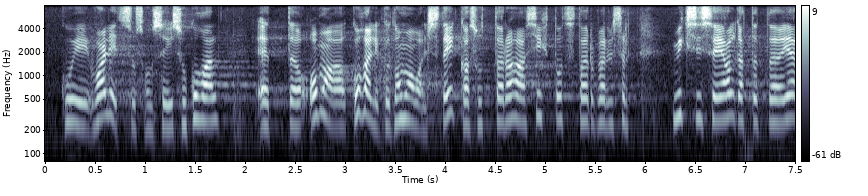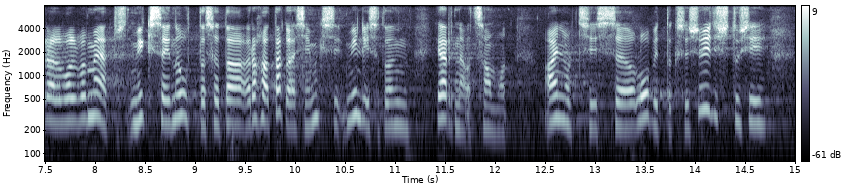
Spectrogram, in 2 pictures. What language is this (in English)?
Estonian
